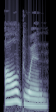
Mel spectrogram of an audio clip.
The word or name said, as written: aldwin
